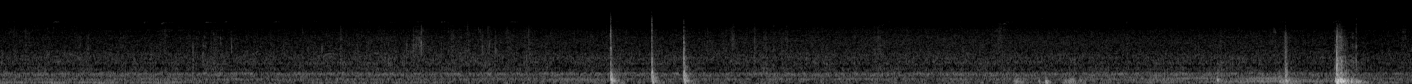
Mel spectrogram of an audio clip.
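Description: Honey bees hum in a low, steady buzz around a hive during a honey harvest, broken by a few sharp knocks and clicks.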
